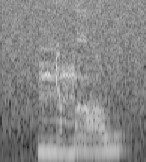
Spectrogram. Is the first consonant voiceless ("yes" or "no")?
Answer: no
